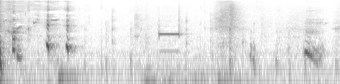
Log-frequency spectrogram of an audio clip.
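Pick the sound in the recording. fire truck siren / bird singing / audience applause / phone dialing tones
phone dialing tones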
